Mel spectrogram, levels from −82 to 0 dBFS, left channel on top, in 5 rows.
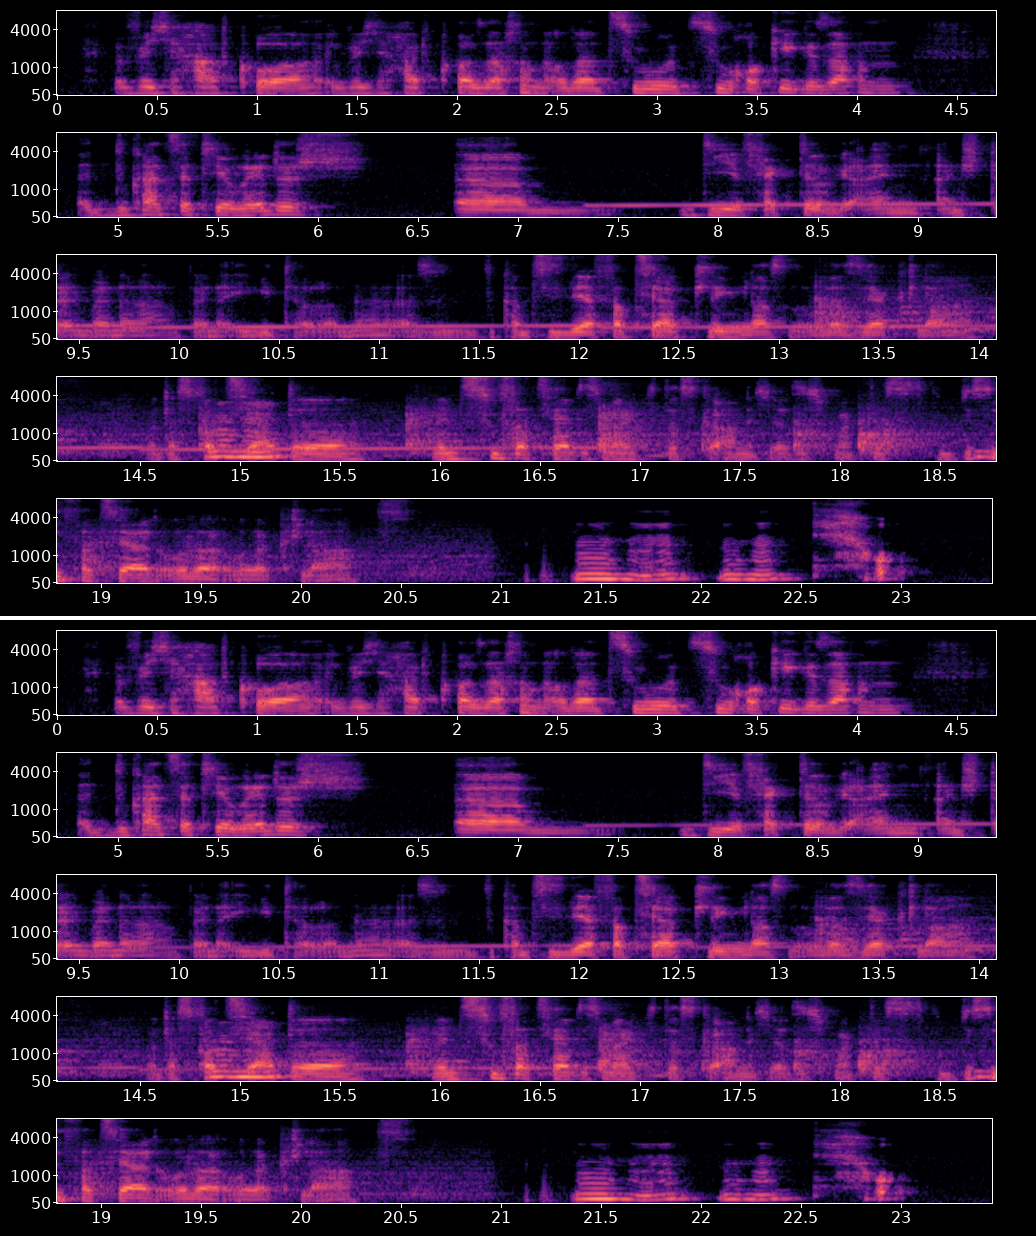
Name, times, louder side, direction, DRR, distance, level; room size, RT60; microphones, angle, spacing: voice 1, 0.3-4.2 4.8-6.2 6.7-7.4 7.8-14.0 14.5-15.6 16.0-20.5, right 1 dB, 5° right, 0.6 m, -32 dB
sound 1, 7.3-16.9, left 6 dB, 85° left, 3.6 m, -44 dB
sound 2, 13.1-21.0, left 1 dB, 35° left, 1.9 m, -44 dB
voice 2, 14.8-15.2 18.7-18.8 21.4-22.9, equal, 55° left, 0.8 m, -28 dB
19.0 x 6.5 x 2.4 m
head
